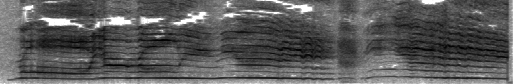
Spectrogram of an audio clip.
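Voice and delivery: very high, loud thrilled cheer; excited cheering. Real, not acted. Mom cheering her baby's roll, very high and loud. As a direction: cheer her on as she rolls.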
